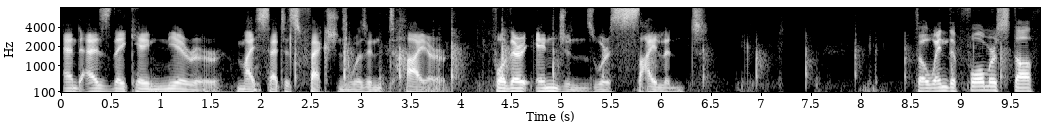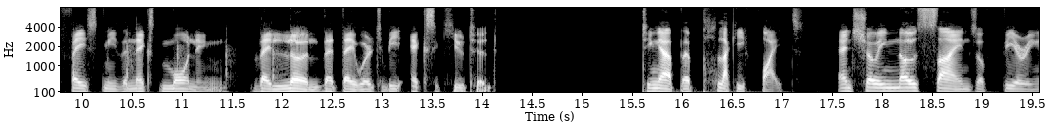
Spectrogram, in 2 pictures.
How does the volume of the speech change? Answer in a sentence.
The loudness of the speech stays about the same.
